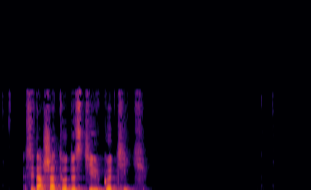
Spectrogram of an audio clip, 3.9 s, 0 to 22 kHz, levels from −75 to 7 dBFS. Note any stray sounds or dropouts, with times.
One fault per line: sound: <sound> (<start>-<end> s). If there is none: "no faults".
no faults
